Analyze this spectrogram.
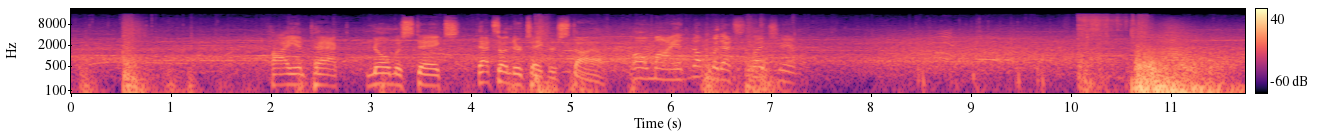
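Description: Punches thud against a body.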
